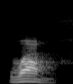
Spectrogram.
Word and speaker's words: once: Ini, once ini juga dibaca once. Ya. Bukan ons.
